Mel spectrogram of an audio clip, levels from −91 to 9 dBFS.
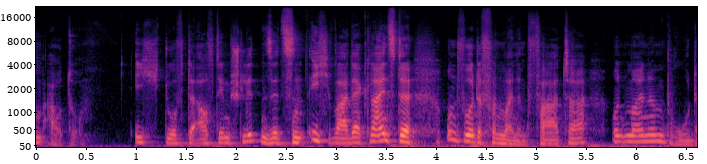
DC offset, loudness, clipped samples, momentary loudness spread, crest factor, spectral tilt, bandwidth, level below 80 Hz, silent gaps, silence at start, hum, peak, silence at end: under 0.1%; -26 LUFS; under 0.1%; 11 LU; 18 dB; -5.5 dB/octave; over 20 kHz; -46 dBFS; none; 0 s; none; -8 dBFS; 0 s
